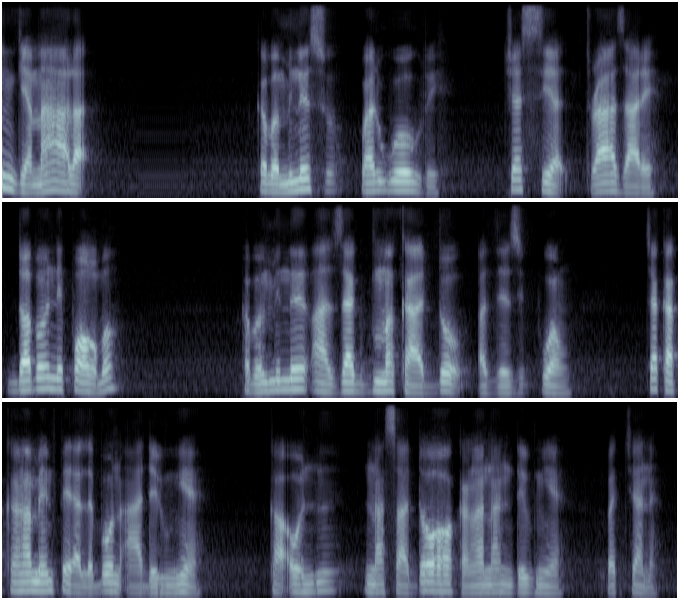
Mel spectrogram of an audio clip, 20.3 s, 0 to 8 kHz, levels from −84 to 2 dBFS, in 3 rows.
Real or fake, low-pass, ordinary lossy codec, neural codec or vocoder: fake; 7.2 kHz; MP3, 64 kbps; codec, 16 kHz, about 1 kbps, DyCAST, with the encoder's durations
